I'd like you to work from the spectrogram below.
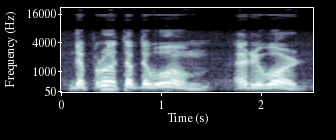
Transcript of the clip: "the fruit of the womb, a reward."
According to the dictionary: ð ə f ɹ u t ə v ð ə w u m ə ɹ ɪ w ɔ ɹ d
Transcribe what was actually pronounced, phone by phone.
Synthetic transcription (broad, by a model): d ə p ɹ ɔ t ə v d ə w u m ə ɹ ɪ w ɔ ɹ d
